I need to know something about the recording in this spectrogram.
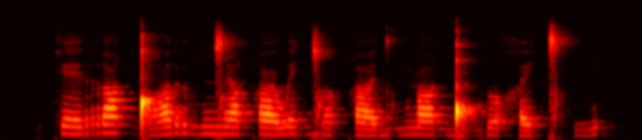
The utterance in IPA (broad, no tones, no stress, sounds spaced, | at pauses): k ɛ r ɑ ɡ͡ǃ ɑ r ṳ ŋ͡ǀ e q ʉ w ɛ ɡ͡ǀ u q ɛ d ṳ m ɑ ɡ͡ǃ ṳ ɾ u χ e ǀʰ e̤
